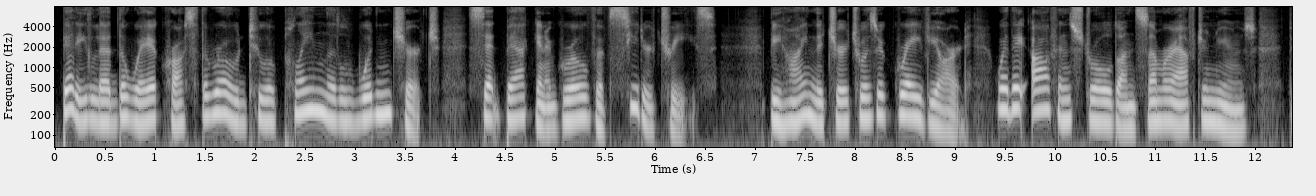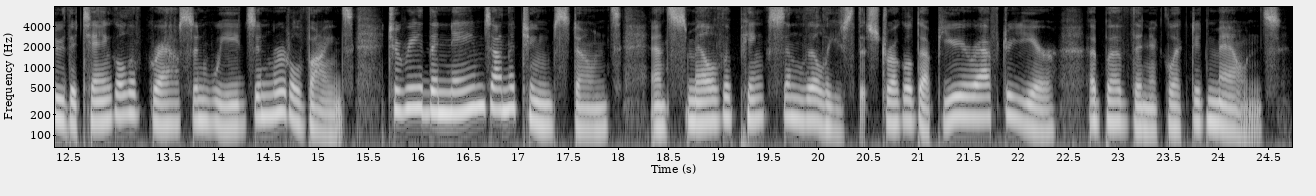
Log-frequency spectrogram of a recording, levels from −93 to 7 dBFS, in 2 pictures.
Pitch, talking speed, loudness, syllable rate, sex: 170 Hz, 160 wpm, -17 LUFS, 4.2 syllables/s, female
